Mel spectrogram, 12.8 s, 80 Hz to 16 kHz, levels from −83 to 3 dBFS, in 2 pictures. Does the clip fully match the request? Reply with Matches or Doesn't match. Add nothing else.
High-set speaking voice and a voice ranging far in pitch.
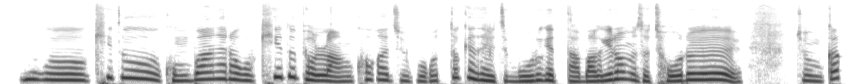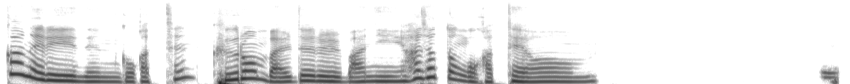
Matches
